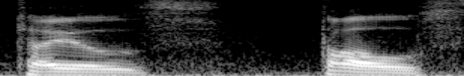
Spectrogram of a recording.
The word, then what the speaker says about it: taal: I can speak both tales deliciously. It's feeding day now. Yeah, you prefer English too? English is number one. Language in Afrikaans is taal, pronounced tale.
